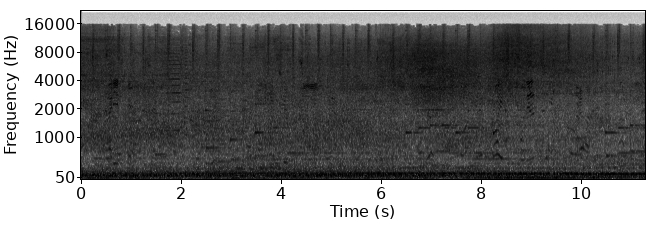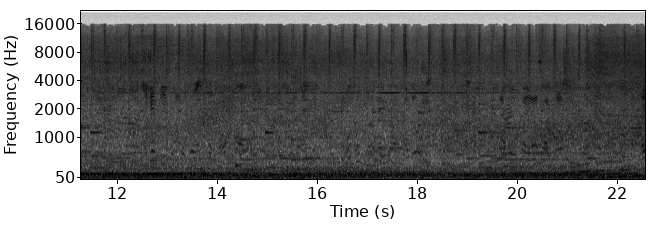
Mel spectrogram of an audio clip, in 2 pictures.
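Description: A car engine idling steadily with a deep, low hum, rising in pitch near the end, over faint music and voices.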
